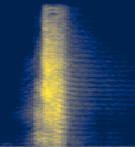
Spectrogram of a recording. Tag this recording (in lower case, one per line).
explosion
fireworks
